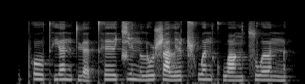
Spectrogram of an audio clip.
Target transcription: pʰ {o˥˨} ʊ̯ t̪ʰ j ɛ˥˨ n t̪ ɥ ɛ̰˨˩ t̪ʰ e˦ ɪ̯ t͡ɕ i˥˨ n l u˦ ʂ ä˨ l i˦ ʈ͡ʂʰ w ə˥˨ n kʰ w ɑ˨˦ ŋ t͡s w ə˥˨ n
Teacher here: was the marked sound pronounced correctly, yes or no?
yes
